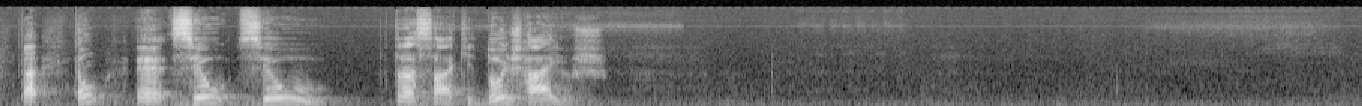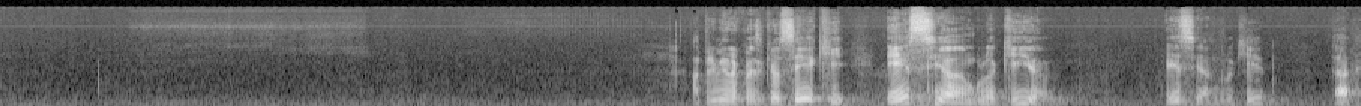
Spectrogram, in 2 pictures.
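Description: A man explains calmly and clearly, close by.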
